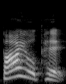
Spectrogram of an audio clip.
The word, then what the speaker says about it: biopic: like that yeah no that you're right biopic that that is what it you just said it the right way by no I say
